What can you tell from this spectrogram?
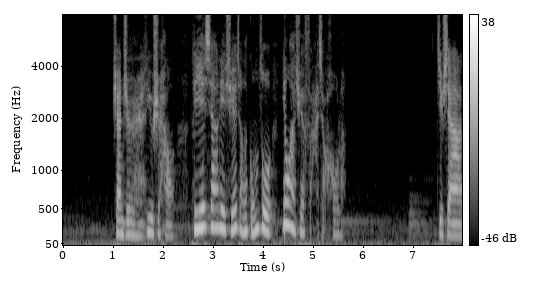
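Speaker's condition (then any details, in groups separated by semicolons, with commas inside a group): No condition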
